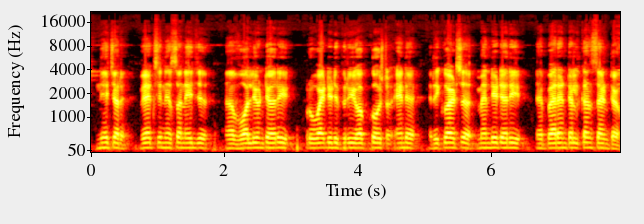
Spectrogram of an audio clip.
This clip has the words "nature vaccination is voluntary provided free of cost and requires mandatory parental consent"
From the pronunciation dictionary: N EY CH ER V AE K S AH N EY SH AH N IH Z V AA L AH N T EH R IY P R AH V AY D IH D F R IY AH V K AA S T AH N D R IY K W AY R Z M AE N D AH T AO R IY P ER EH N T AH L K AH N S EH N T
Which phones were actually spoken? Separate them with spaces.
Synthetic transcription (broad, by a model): N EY CH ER V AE K S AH N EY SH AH N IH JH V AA L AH N T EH R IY P R AH V AY D IH D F R IY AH P K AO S T AH N D R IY K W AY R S M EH N D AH T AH R IY P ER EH N T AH L K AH N S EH N T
